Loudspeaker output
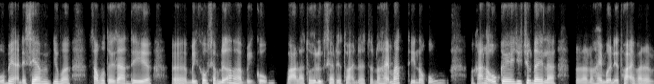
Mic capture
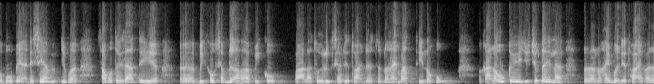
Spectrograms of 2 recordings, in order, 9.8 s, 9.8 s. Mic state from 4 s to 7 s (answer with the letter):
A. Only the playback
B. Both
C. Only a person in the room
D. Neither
A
